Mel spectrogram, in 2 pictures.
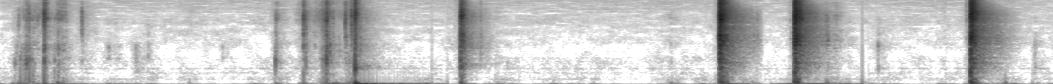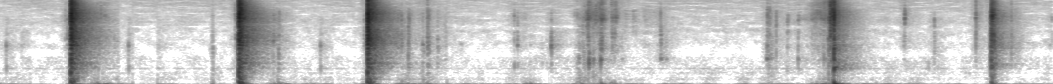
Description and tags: A recording of a toy gun being fired.
mag, shoot, toy, magazine, bb-gun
